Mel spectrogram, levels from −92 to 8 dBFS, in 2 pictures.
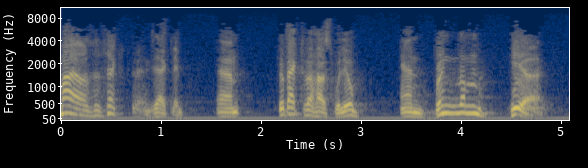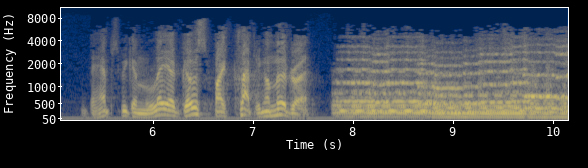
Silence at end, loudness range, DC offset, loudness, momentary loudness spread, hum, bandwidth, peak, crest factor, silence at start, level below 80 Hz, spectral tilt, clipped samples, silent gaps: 0 s; 5 LU; under 0.1%; -18 LUFS; 12 LU; none; 7.8 kHz; -4 dBFS; 14 dB; 0 s; -44 dBFS; -7.5 dB/octave; under 0.1%; none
